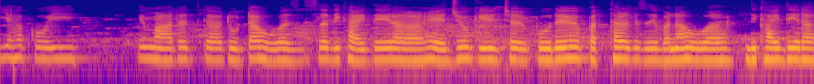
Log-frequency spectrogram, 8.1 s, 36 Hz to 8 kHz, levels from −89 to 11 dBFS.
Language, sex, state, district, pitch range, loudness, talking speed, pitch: Hindi, female, Chhattisgarh, Bilaspur, 180-190 Hz, -15 LUFS, 170 wpm, 180 Hz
